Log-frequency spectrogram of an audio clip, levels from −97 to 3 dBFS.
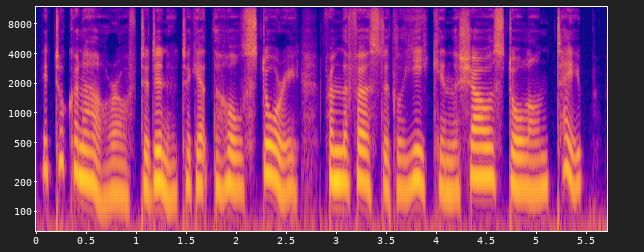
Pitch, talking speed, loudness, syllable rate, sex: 185 Hz, 230 wpm, -17 LUFS, 5.2 syllables/s, female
